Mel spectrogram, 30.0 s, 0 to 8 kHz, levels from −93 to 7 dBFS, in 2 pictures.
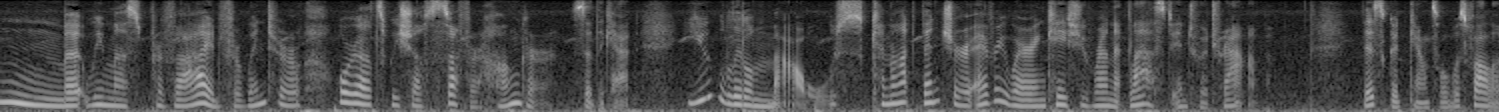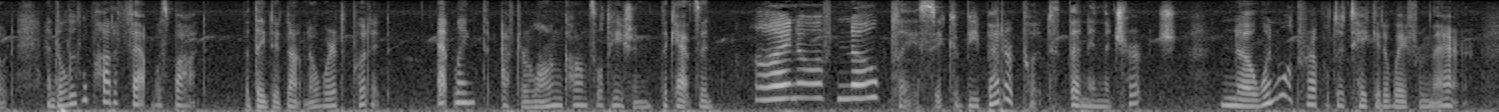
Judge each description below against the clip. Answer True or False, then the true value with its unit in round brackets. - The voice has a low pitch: False (190 Hz)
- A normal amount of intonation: False (6.6 semitones)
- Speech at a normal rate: True (170 wpm)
